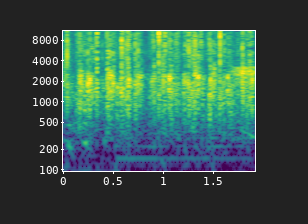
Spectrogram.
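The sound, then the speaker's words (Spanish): Applause for a guest on a radio program, loud and steady clapping sustained from start to finish with an even, dense texture. “¿Hay aplausos para Perla? Sí.”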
